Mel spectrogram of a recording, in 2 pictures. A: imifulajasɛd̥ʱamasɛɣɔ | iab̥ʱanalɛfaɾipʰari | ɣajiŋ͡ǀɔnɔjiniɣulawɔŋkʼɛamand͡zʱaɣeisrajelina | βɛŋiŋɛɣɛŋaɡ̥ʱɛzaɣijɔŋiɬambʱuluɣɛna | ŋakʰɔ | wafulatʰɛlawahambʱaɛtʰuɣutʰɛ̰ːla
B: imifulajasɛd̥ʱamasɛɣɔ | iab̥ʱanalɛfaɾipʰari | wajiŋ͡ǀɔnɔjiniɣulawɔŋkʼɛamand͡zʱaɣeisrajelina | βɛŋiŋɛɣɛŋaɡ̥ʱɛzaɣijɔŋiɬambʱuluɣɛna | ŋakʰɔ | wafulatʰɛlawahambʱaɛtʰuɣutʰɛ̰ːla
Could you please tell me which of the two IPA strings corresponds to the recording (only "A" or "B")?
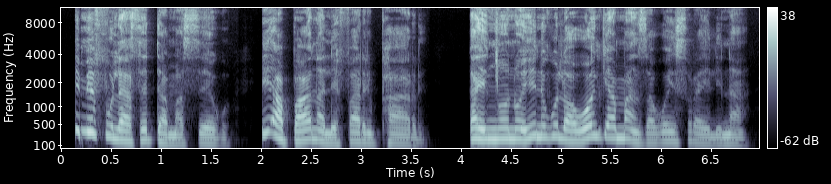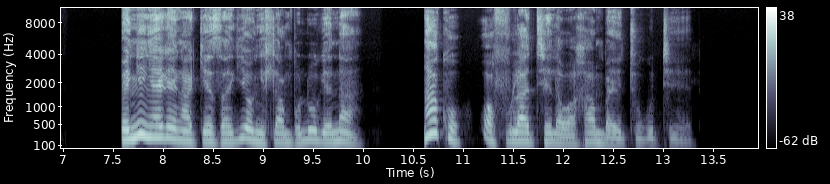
A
